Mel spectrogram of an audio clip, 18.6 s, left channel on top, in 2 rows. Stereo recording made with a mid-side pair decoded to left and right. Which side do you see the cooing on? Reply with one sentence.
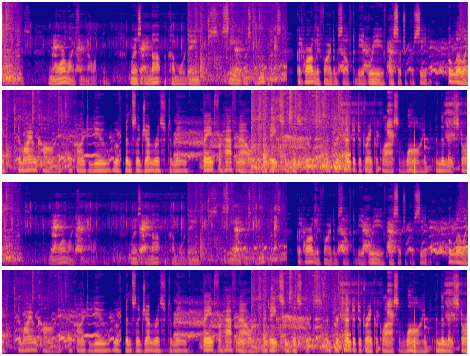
You can hear the cooing on the left.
